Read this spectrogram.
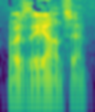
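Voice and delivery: ordinary delivery

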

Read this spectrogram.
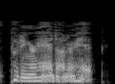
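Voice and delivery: ordinary delivery

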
